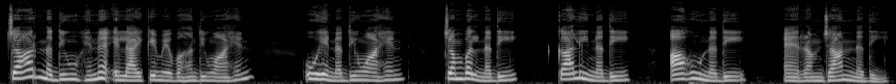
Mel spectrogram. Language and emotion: Sindhi, neutral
